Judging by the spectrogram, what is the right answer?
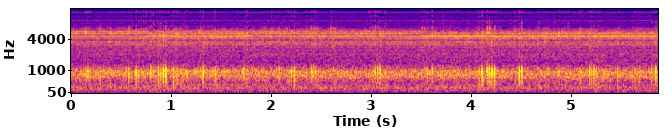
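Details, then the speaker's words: Ultrasound recording of a thermodynamic disc steam trap: soft steady hiss with faint intermittent crackles, two openings in 20 seconds, within the normal 2–10 per minute, no blow-through; good working trap. "found so as we can see from the sound recording in the window of a 20 second p period there we could see two open modulations of the Trap opening and closing now a thermodynamic disc trap is in a good working order should modulate two to 10 times per minute"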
